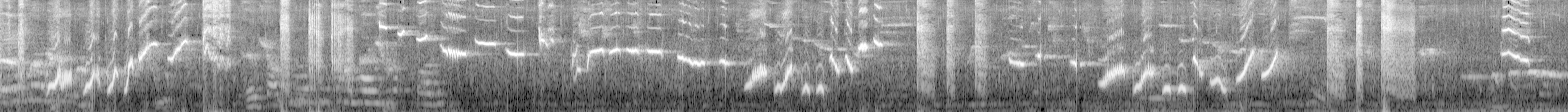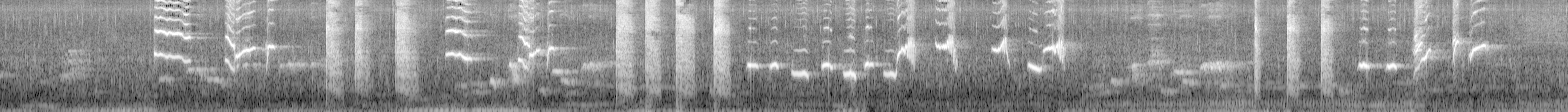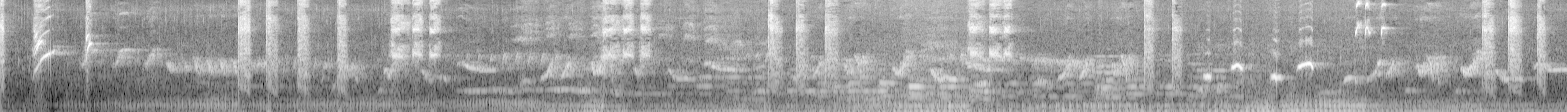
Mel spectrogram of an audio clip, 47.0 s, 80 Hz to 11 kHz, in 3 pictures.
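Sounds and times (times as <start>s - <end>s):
songbird whistling and clicking: 0.0s - 14.4s, 17.2s - 26.4s, 28.2s - 30.7s, 31.4s - 32.4s, 33.7s - 35.9s, 37.3s - 39.9s, 41.0s - 41.6s, 42.7s - 47.0s.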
